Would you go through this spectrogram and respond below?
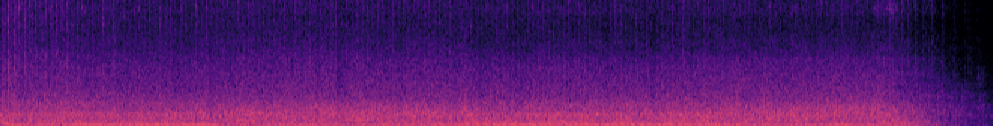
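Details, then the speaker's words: Lawnmower, not winterized and sitting all year, primed, topped off with oil and fresh gas: it fired right up without ether and runs steady and even with no misses or surging, then shuts off cleanly; healthy. "so we got really lucky with the lawnmower over there no ether no problems topped it off with some oil put some gas in and it fired right up"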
